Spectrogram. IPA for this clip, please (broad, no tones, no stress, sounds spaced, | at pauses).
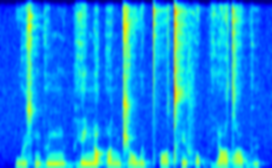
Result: w ʉ s m b ʉː ɲ m i bʱ e ɲ ɔ qʷ e n d͡ʒ ɔ w ɨ pʰ ɔ tʰ e f ɔ bʱ iː dˤ iː b ʉ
